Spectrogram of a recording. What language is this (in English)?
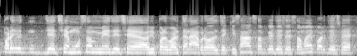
Maithili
